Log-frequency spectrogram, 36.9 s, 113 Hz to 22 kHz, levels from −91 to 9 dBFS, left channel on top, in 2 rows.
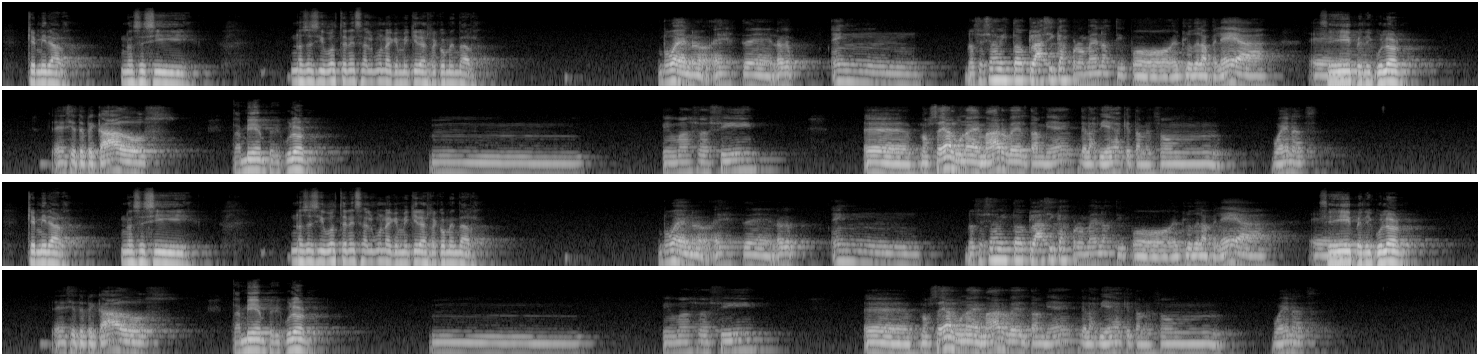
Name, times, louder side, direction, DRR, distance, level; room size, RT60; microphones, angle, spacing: voice 1, 0.3-0.8 1.5-2.4 3.6-6.0 16.5-17.6 21.3-22.3, equal, 10° right, 0.8 m, -20 dB
voice 2, 8.2-10.0 10.4-11.5 12.0-15.9 16.3-17.2 18.9-20.4 23.8-25.7 26.7-27.9 29.2-33.7 34.3-34.7, left 2 dB, 50° left, 1.3 m, -24 dB
28.0 x 16.5 x 6.5 m
head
